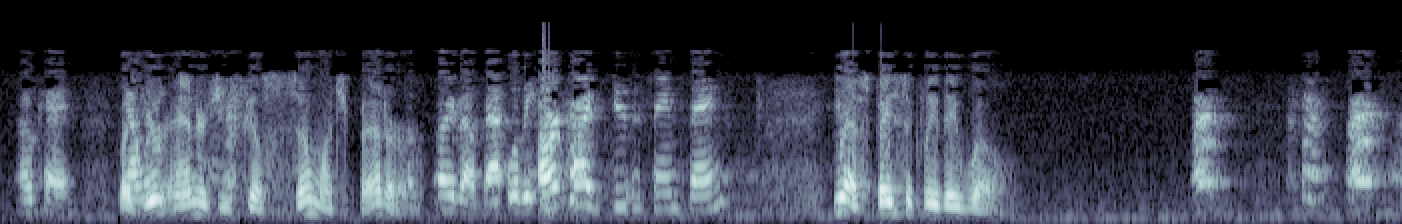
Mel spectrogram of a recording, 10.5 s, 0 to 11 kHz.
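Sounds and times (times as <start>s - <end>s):
quiet low hum: 0.0s - 10.5s
speech: 0.1s - 5.6s, 6.2s - 7.6s
dog barking: 8.9s - 10.5s.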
